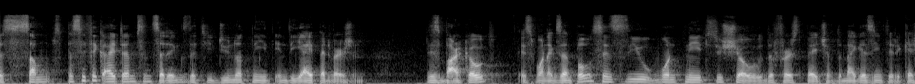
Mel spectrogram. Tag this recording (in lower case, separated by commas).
speech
